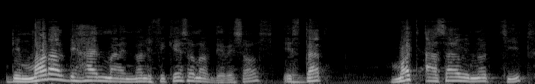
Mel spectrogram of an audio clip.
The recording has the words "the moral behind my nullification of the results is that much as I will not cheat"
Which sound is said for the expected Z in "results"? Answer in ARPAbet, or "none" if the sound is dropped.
S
